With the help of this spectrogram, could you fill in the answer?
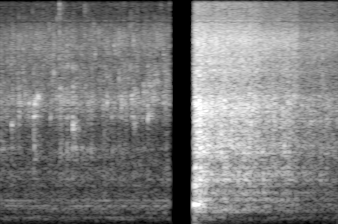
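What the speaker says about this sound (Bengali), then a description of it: "এটা ভাজা হোক।" Five-spice seeds and dried chillies frying in hot oil in a wok, with a steady close sizzle that cuts out briefly and then returns louder and hissier.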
